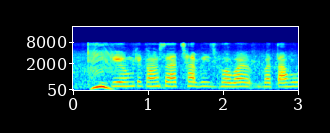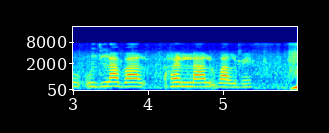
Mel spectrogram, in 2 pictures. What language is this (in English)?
Magahi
